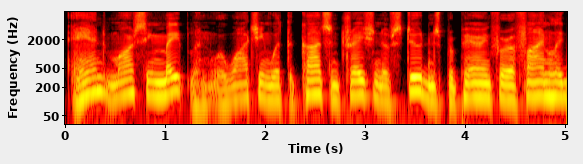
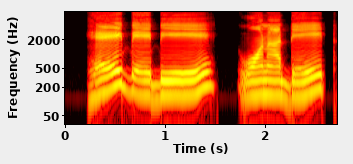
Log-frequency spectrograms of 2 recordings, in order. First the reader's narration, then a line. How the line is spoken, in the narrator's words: in a Mexican accent that made him sound like Speedy Gonzalez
